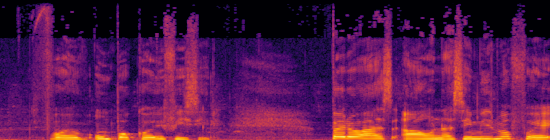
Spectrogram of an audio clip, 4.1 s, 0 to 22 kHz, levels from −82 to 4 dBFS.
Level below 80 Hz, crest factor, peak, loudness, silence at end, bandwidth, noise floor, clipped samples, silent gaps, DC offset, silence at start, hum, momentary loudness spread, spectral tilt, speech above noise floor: -44 dBFS; 12 dB; 0 dBFS; -12 LUFS; 0 s; over 20 kHz; -35 dBFS; under 0.1%; none; under 0.1%; 0.05 s; none; 21 LU; -4 dB/octave; 24 dB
